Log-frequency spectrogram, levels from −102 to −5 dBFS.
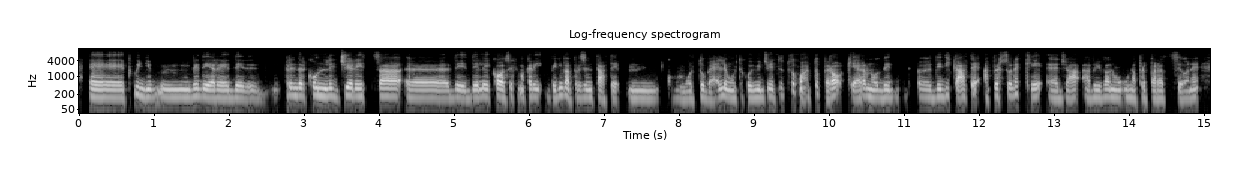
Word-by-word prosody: Ehm, 150 -1 +4
quindi, 170 -6 +1
mhmm, 150 0 0
vedere 150 -3 +2
de 145 +1 +1
ehm, 135 0 -9 0.2
prender 175 -5 +1
con 180 0 +2
leggerezza, 165 +1 +3
ehm, 145 -2 +1
de 140 -1 -2
delle 150 +2 +1
cose 160 0 +6
che - - -25
magari 155 0 -2
veniva 155 +5 0
presentate, 150 +1 -3
mhmm, 135 -1 -6 0.2
molto 130 +1 -5
belle, 170 - -1
molto 140 -1 -4
coinvolgenti 145 +2 -3
e - - -15
tutto 255 - -2
quanto, - - -2
però, - - +5
che - - -3
erano 155 -4 0
de 145 0 -2 0.3
uhm, 150 - -7
dedicate 160 +4 +1
a - - -6
persone 170 +3 -2
che, 160 +1 -3
ehm, 135 -2 -7
già 130 - -1
avevano 150 0 -2
una 150 -2 -5
preparazione. 135 0 -5
150 Hz, 155 wpm, -30 LUFS, 140-160 Hz, 0.3 s, cose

